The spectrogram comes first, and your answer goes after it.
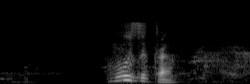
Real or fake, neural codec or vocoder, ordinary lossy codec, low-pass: fake; codec, 16 kHz in and 24 kHz out, 0.6 kbps, FireRedTTS-2 codec; Opus, 64 kbps; 7.2 kHz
